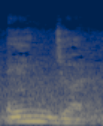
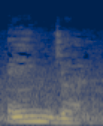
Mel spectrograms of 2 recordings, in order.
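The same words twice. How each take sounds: No difference in how they are said.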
